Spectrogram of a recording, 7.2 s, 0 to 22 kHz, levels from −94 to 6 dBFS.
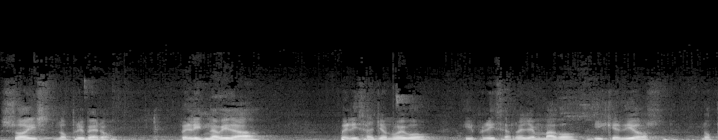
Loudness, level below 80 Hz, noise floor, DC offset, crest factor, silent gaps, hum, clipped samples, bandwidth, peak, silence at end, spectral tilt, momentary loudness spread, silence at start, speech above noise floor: -15 LUFS; -42 dBFS; -43 dBFS; under 0.1%; 14 dB; none; none; under 0.1%; 9.4 kHz; -2 dBFS; 0 s; -8.5 dB/octave; 16 LU; 0 s; 29 dB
